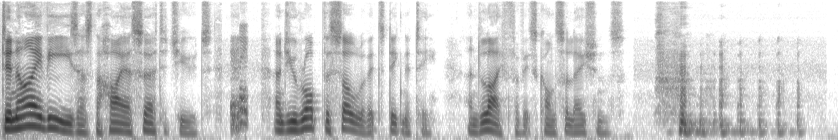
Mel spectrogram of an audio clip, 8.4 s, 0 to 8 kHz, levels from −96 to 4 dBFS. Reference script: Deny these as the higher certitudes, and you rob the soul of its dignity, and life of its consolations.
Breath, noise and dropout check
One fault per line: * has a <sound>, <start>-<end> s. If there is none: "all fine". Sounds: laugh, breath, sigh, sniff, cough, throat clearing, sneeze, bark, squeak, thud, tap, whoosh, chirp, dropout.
* has a laugh, 2.3-2.5 s
* has a laugh, 6.5-8.1 s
